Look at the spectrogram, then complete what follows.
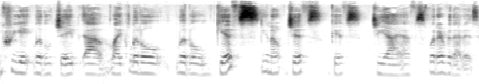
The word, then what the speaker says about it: GIF: You can create little little gifs, gifs, GIFs, whatever that is.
